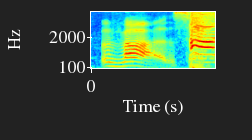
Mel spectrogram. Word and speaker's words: vase: was given to us it's pronounced Vaz it was given to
